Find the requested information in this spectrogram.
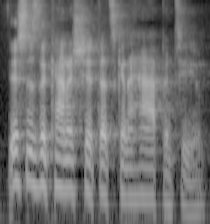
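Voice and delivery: ordinary delivery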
